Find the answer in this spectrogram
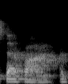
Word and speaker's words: Stefan: By the way, I'll just let you know the pronunciation is Stefan. Stefan.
